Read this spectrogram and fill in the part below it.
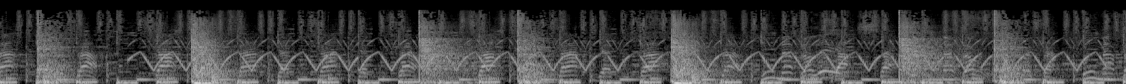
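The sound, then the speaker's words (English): A loud emergency siren wails in quick, repeated rising-and-falling sweeps, backed by heavy rhythmic thumps and a deep pulsing low end, with no one speaking. “But like, if I go to my parents' house, I'll immediately hear like, every gunshots, sirens, Mexican music.”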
